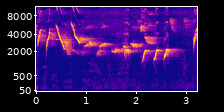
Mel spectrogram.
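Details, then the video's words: Greater green leafbird in energetic song: dense, varied whistling with steep downward-slurred notes. Level whistled tones and a quick series of rising chirps near the end follow without pause. "Suara Burung Cucak IJO FULL Gacor"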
